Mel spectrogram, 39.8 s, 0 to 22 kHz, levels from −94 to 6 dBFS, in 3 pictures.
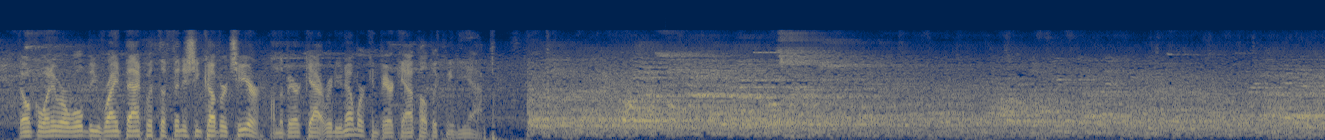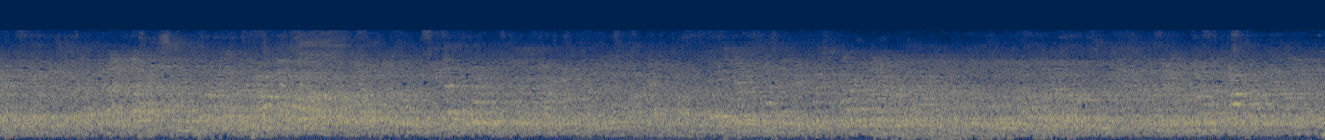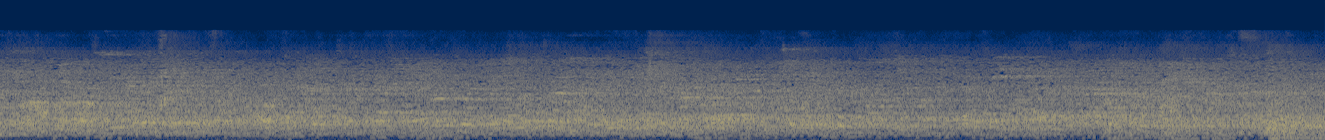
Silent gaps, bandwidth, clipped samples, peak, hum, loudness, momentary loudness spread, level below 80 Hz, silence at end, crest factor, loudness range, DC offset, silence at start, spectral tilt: none; 9.4 kHz; under 0.1%; -4 dBFS; none; -28 LUFS; 6 LU; -56 dBFS; 0 s; 24 dB; 4 LU; under 0.1%; 0 s; -4.5 dB/octave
